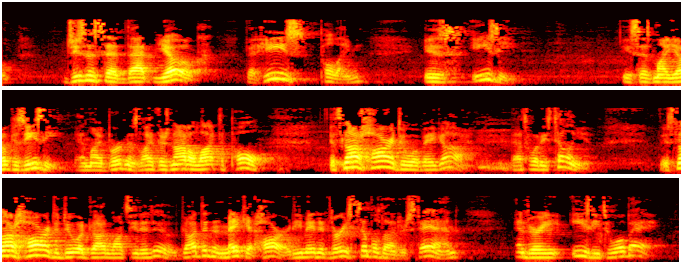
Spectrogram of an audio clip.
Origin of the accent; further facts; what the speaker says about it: California, United States; And, you know, I grew up in California.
